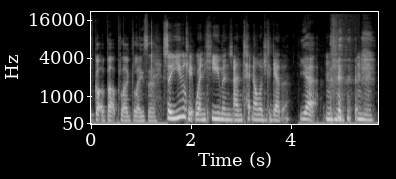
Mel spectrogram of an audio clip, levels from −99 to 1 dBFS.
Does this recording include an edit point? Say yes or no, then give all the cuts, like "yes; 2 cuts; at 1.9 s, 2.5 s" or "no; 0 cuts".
yes; 3 cuts; at 1.9 s, 2.8 s, 3.5 s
